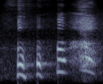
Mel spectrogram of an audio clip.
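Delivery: quick high amused laugh; short laugh. Real, not acted. Vlogger laughing at the mother's rant, short real laugh.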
